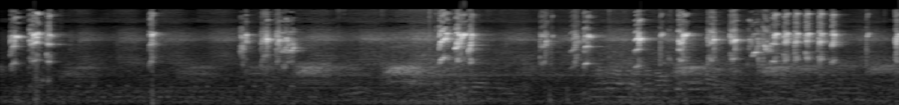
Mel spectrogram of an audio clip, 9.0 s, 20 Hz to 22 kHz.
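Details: A pair of 10-month-old sun conures calling: sharp, high screeches and chattering squawks in bursts.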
